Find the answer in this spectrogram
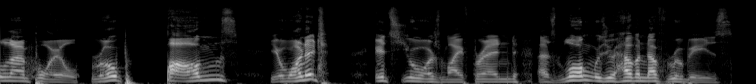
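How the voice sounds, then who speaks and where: In a put-on character voice, a man speaks at a fairly high pitch and fairly slow pace, in a very clean recording with a silent background. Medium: dub. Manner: drawn-out hesitation.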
